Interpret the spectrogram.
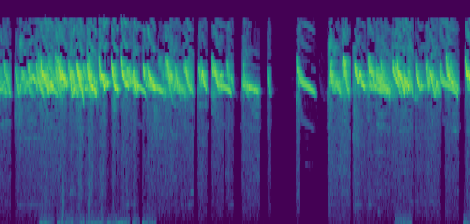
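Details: Líu song of a white-eye in grassland: quick bursts of thin, high chirps and trills, separated by a few pauses, including a longer quiet stretch around the sixth second.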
